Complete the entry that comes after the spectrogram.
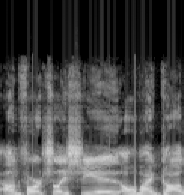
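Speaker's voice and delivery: ordinary talk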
